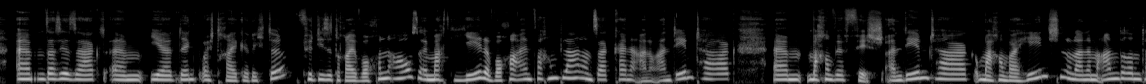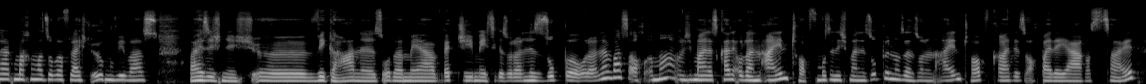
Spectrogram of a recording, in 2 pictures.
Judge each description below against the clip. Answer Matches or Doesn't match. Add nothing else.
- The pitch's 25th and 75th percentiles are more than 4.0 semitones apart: Matches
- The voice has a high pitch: Matches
